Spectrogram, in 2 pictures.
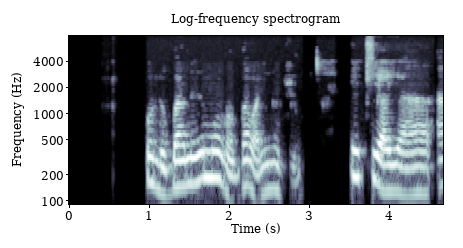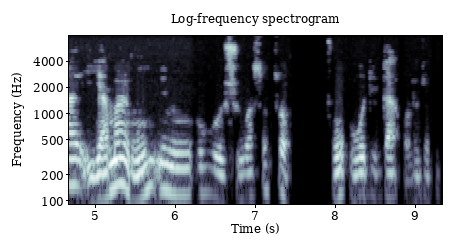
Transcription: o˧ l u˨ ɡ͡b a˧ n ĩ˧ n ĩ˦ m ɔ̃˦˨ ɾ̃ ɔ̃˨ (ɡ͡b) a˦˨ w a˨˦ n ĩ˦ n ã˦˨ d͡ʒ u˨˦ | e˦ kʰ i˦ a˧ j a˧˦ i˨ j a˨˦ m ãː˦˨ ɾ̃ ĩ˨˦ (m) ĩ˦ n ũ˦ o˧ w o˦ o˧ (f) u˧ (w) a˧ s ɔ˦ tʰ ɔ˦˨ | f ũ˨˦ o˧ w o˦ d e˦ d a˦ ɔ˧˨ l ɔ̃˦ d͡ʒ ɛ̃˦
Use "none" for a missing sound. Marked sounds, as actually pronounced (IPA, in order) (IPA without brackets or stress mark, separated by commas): ɡ͡b, n, ʃ, w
